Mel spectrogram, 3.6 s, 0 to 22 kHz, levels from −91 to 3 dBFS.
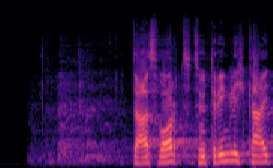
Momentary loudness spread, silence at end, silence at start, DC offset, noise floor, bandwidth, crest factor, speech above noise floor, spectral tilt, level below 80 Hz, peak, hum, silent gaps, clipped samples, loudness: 6 LU; 0 s; 0.8 s; under 0.1%; -69 dBFS; 14 kHz; 18 dB; 43 dB; -5.5 dB/octave; -78 dBFS; -12 dBFS; none; none; under 0.1%; -27 LUFS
